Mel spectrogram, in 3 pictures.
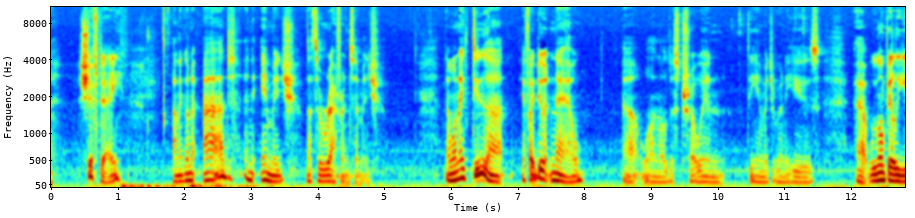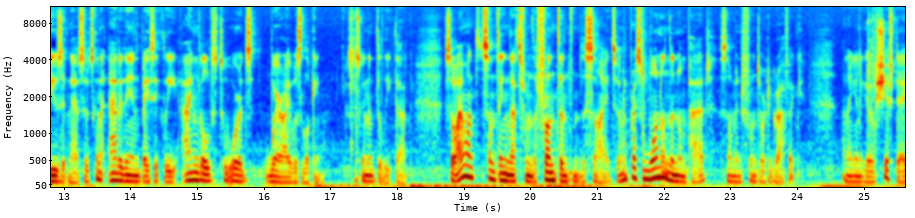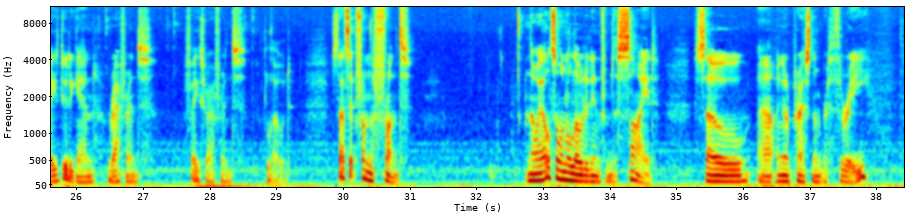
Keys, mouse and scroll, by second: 0.6 shift+a, 12.8-14.1 drag, 14.1-26.4 middle drag, 17.3 Delete, 21.7 KP_1, 28.6 click, 29.7 scroll up 1, 34.3 scroll down 1, 37.4 KP_3.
